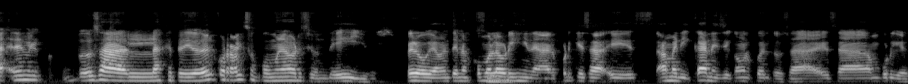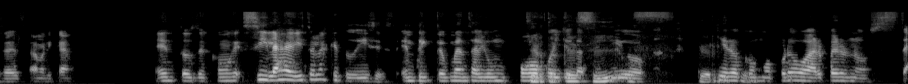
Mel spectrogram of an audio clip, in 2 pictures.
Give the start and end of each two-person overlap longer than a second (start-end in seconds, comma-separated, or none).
14.3-15.6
